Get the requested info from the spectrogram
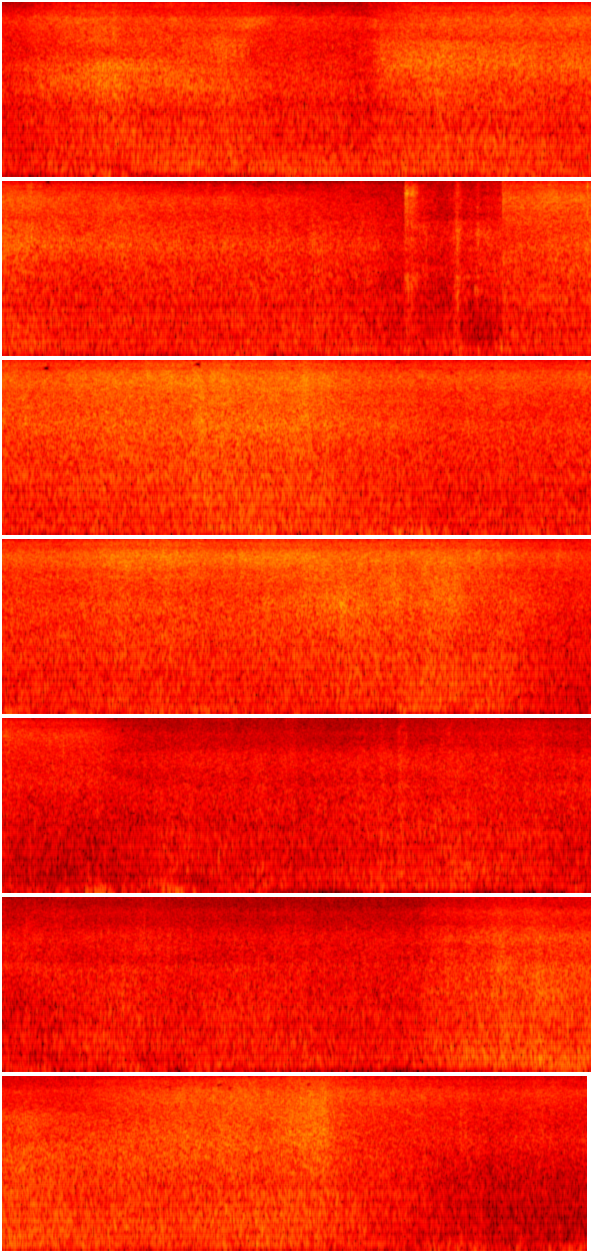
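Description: Surf breaking and washing over rocks at the foot of a seawall, a steady rush that swells and eases as the waves come in.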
